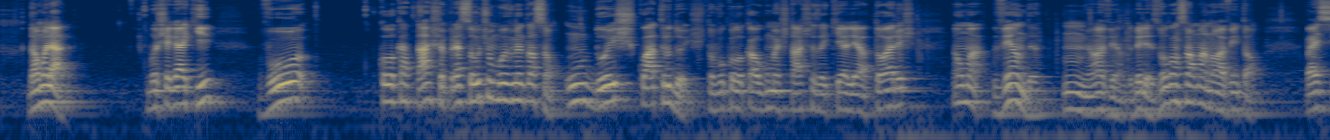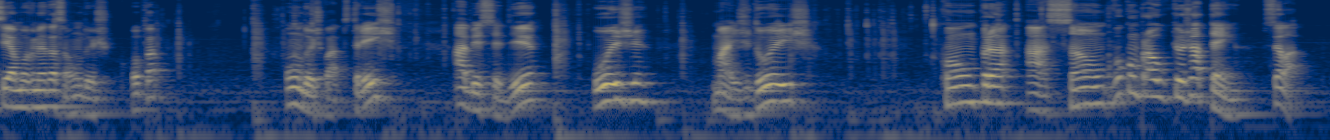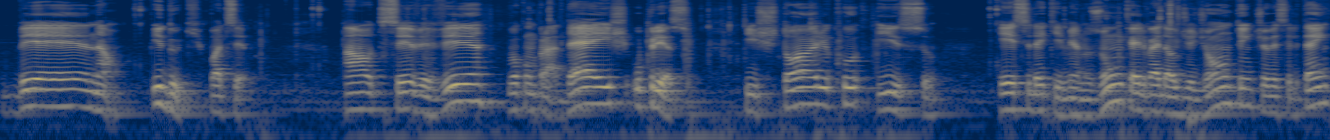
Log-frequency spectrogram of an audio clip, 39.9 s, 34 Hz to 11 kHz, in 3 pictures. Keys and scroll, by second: 7.2 ctrl+shift+Right, 9.1 ctrl+Left, 14.8 ctrl+Up, 18.8 ctrl+;, 21.3 ctrl+c, 29.1 ctrl+c.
